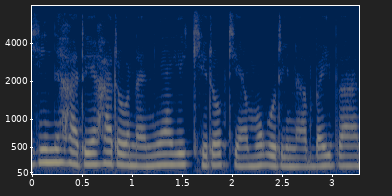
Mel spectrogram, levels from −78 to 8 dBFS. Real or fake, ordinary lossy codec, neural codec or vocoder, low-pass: fake; none; codec, 16 kHz, 4.8 kbps, FACodec; none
